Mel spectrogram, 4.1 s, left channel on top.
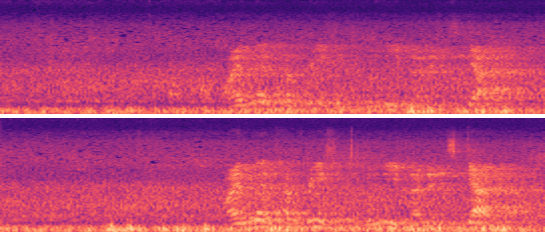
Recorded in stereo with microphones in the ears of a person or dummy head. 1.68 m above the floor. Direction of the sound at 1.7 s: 80° right.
